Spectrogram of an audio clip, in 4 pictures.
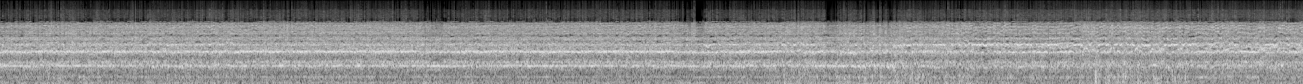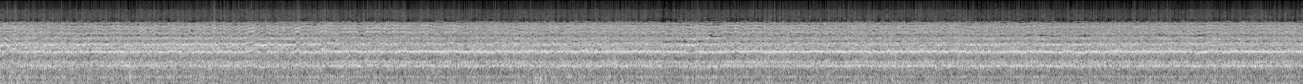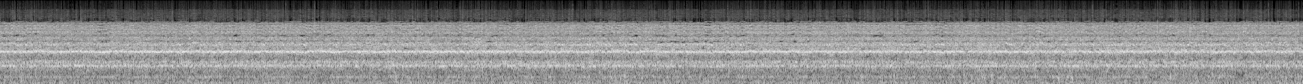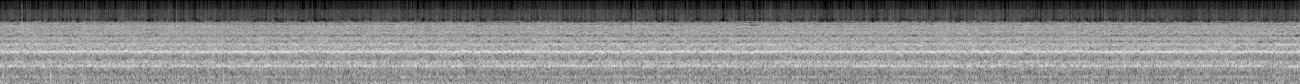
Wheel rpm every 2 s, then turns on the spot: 230, 230, 230, 230, 220, 210, 210, 210, 230, 230, 230, 230, 230, 230, 240, 230, 240, 230, 230, 230, 230, 230, 230, 230, 230, 230.
none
